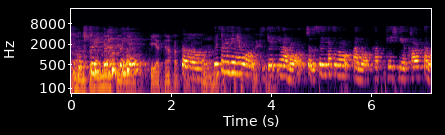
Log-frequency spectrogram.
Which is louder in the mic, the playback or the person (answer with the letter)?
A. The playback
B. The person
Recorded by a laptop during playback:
A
